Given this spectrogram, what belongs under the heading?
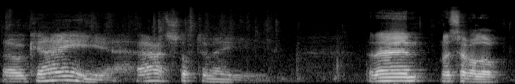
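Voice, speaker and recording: A man's voice: on the high side, expressive, slow, a bit bright. A man in his fifties, hosting a casual bushcraft tip from his home office webcam, chatty and folksy, muttering as he carves. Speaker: bushcraft channel host. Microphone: webcam on desk.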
